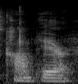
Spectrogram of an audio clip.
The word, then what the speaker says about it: Quimper: Sallie: Well, if you say it right it's COM-PAIR.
